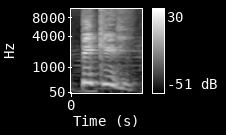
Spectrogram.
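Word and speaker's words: Pichelli: Le CH se prononce K. On dit Pikeli, comme Sarah Pikeli.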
